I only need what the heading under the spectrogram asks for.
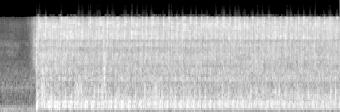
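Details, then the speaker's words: Small two-stroke engine that wouldn't rev and had no power, after its completely blocked exhaust screen was cleaned: it starts without choke into a crisp, steady high buzz that holds revs without bogging. It now runs normally. "Sounds a whole lot better already."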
